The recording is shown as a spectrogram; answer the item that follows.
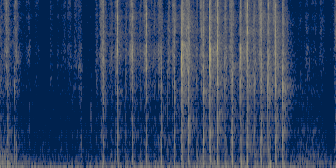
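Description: Tarot cards are shuffled by hand in a rapid run of crisp, fluttering riffles and slaps up close, building to a dense flurry before they settle, with no one speaking.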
